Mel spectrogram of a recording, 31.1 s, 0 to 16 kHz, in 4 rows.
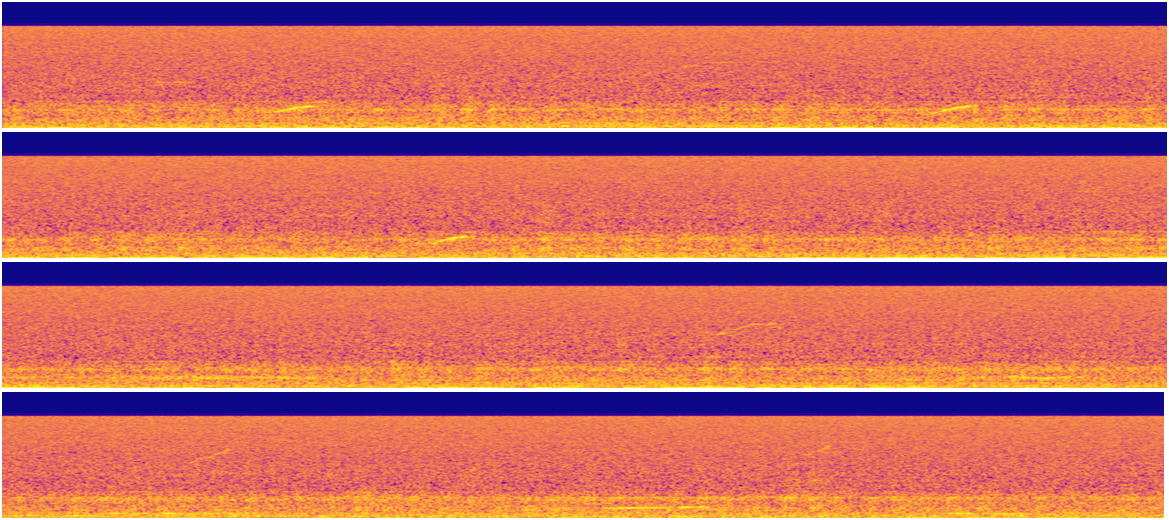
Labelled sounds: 20.4	20.7	humpback whale, 2.0 to 2.6 kHz

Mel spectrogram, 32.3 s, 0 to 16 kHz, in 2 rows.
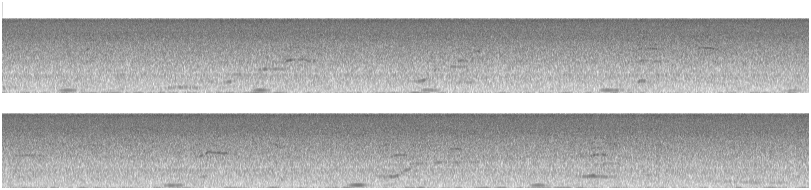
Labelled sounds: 13.9	14.3	humpback whale, 2.1 to 2.5 kHz
16.4	16.8	humpback whale, 1.3 to 1.5 kHz
20.2	20.7	humpback whale, 1.4 to 1.7 kHz
23.9	24.6	humpback whale, 0.80 to 1.5 kHz
25.1	25.4	humpback whale, 1.8 to 1.9 kHz
28.1	28.4	humpback whale, 0.93 to 1.1 kHz

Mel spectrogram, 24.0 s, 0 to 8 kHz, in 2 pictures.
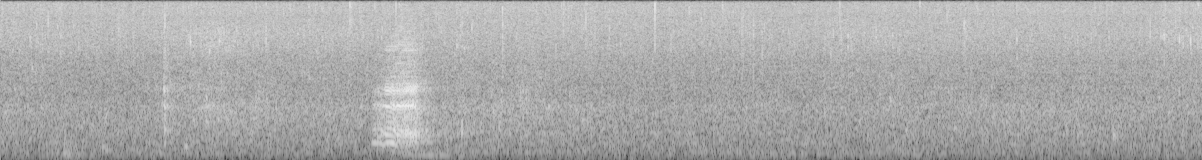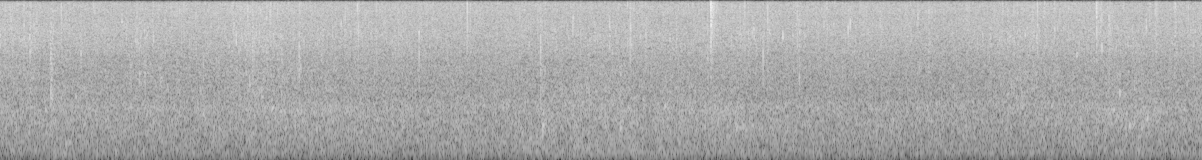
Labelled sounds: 3.7	4.2	croaking sound likely from a nearby submerged object, 1.2 to 1.7 kHz

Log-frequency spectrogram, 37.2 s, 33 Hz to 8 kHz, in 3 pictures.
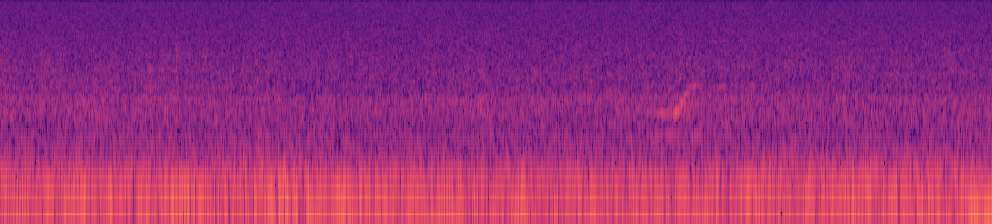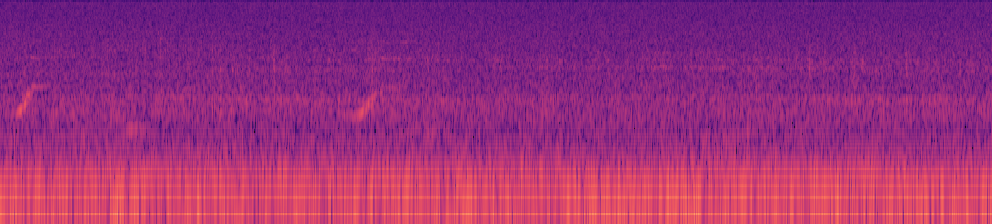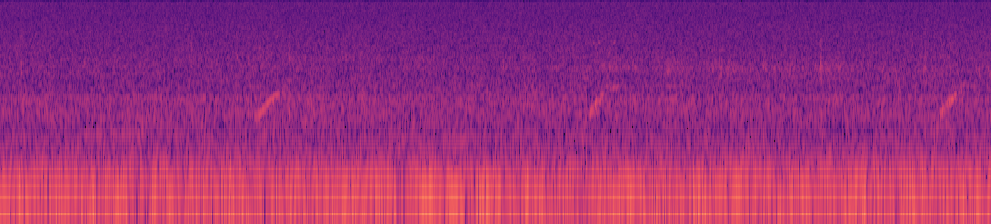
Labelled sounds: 12.7	13.0	humpback whale, 0.80 to 1.0 kHz
17.2	17.4	humpback whale, 1.8 to 2.0 kHz

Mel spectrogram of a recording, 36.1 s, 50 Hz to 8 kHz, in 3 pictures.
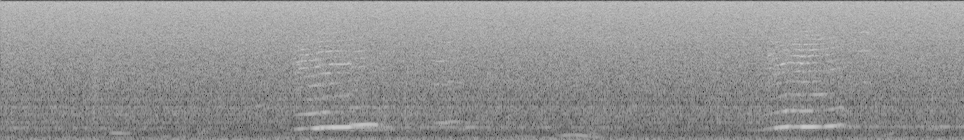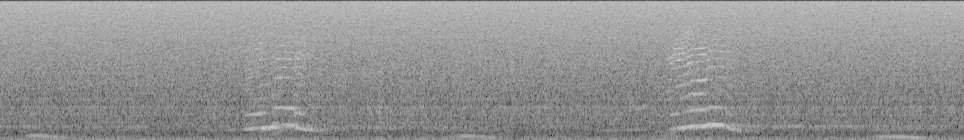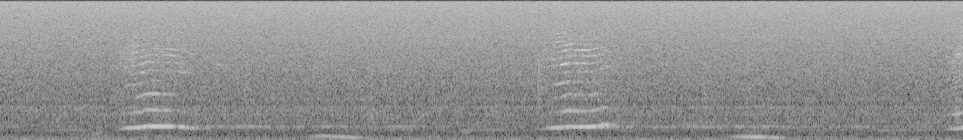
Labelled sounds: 4.1	4.4	humpback whale, 1.9 to 2.1 kHz
9.7	10.2	humpback whale, 0.93 to 2.4 kHz
15.5	15.7	humpback whale, 1.4 to 2.3 kHz
20.4	20.9	humpback whale, 0.93 to 2.9 kHz
25.7	26.4	humpback whale, 0.93 to 2.8 kHz
31.0	31.7	humpback whale, 0.93 to 2.8 kHz

